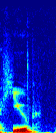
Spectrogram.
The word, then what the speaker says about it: Huub: So I was able to get a hold of one of the Hube, it's spelled H-U-U-B, wetsuits.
